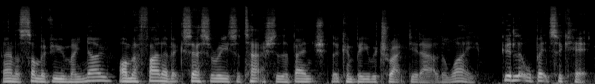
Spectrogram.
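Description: Man, tool review voice-over, dry and matter-of-fact, mid-pitched voice. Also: lively intonation, fast, gravelly, darkish tone. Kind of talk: scripted voice-over product review.

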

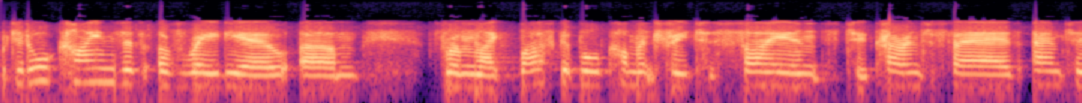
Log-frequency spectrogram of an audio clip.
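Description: A middle-aged woman with an English accent, telling her story in a reflective, articulate, conversational way as an interview guest. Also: medium pitch. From England. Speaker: interview guest, creativity coach. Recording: muffled lo-fi call audio.

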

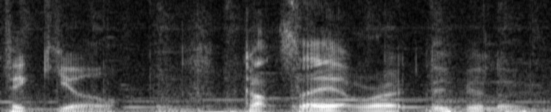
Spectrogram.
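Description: A deep-voiced man chats casually through a video game he is hosting. He is playful, tossing out exclamations and vocal sound effects, with game music playing strongly behind him. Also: lively intonation, moderate pace. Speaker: gaming video host. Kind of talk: casual let's-play commentary.

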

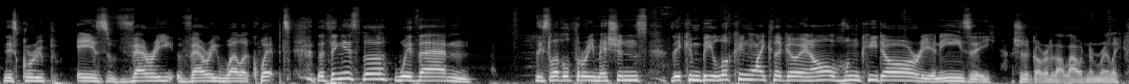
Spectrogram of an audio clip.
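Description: Higher-pitched man doing game commentary. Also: expressive, normal speed, a little mellow. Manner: thinking aloud, repeats phrases for emphasis. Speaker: gaming video host. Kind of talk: casual let's play commentary.

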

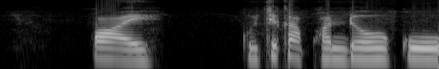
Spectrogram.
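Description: A woman's voice: measured pace, no echo, natural voice. A woman voicing a stubborn, touchy young man. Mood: pained.

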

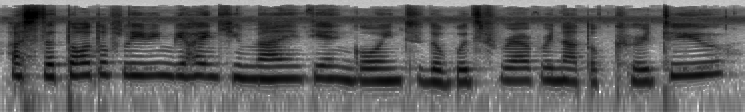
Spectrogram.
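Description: Casting: woman as brash but loyal delinquent high school girlfriend, fairly high voice, slangy and teasing, for intimate audio roleplay. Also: steady tone, brisk, dark tone, lightly acted. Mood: playful, teasing. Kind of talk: audio roleplay acting, intimate one-sided dialogue.

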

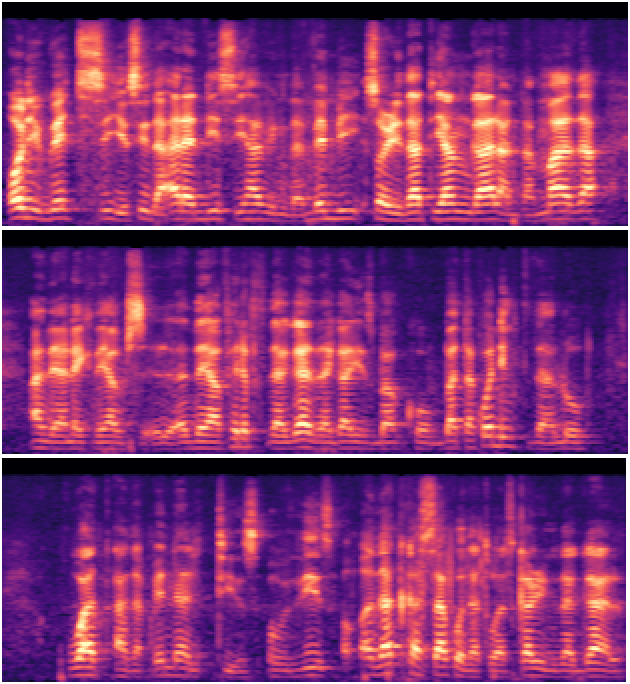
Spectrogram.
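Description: An earnest young man with a Ugandan accent and a middle-pitched voice recounts his points on a studio panel. A lapel mic picks him up over a faint hiss. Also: steady tone, brisk, fairly bright tone, poor audio. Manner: earnest, illustrates points with hand gestures. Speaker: studio guest, youth organisation director.

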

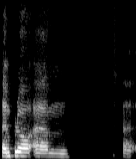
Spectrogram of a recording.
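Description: French woman w accent being interviewed, soft dark mellow tone, kinda low, stops and starts looking for words. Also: steady tone. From France. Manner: halting, searching for words. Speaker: interviewed guest. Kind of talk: reflective interview answers.

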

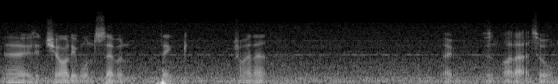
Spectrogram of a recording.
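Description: A man with a cold and a slightly raspy voice, chatting casually through a flight simulator cockpit setup. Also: low voice, normal speed, very noisy. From England. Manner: relaxed, chatty, many ums and okays. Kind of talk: casual narrated cockpit walkthrough.

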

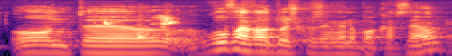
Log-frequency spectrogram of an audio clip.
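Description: A man's voice: lowish voice, a little fast. A man livestreaming in casual chat, his street slang sprinkled with Arabic and Turkish words. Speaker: live streamer and prank caller.

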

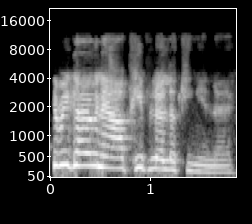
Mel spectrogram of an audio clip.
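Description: A woman's voice: on the high side, big pitch swings, fast talker, sharp tone. An actress playing a sensible, affectionate witch mother with a wry, composed manner, in a stage play table read over video call. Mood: fond, brisk. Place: living room at home, video call, webcam.

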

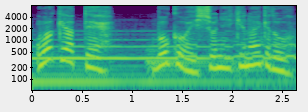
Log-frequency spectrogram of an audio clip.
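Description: A woman's voice: mid-range voice, animated, moderate pace, over music, natural voice. A woman voicing a refined, bookish teenage boy in an anime game, speaking with composed, polite and chivalrous phrasing. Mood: calm, confident. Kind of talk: Japanese anime game voice acting.

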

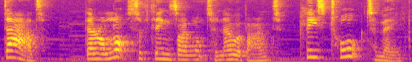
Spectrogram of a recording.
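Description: A woman's voice: mid-range voice, big pitch swings, normal speed, fairly bright tone, echoey room, soft background music, voice pushed up. A woman voicing a curious young male penguin chick in a storybook, inquisitive and pleading. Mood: eager.

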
